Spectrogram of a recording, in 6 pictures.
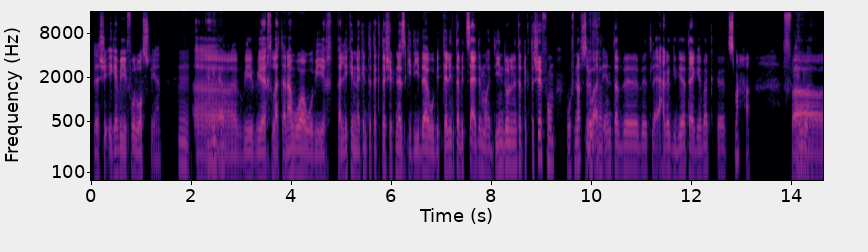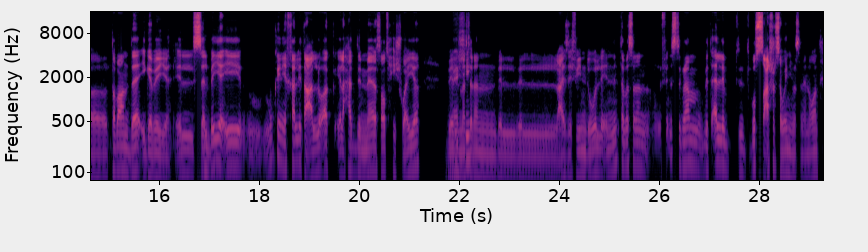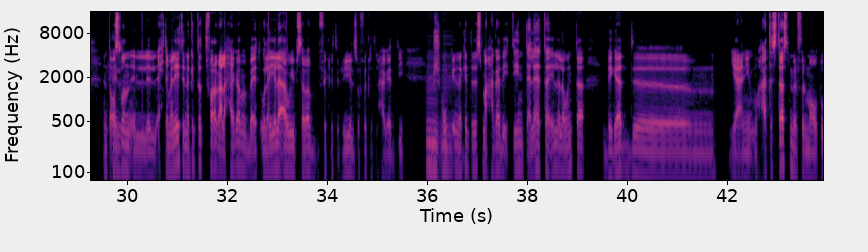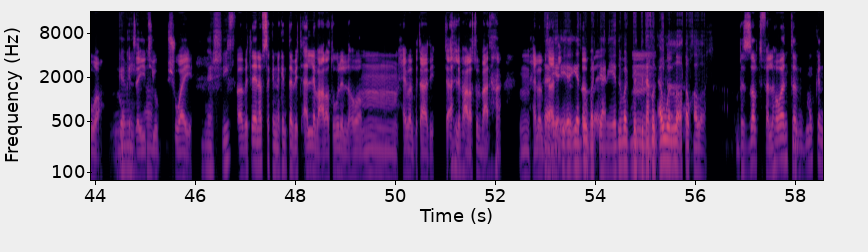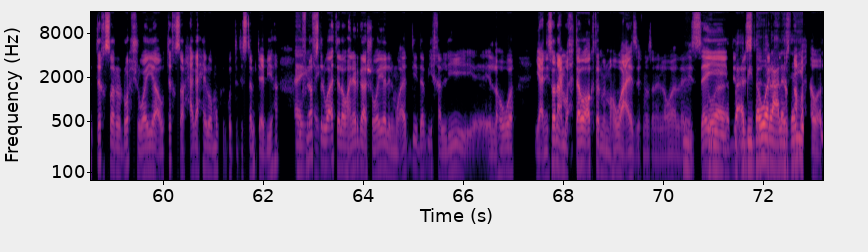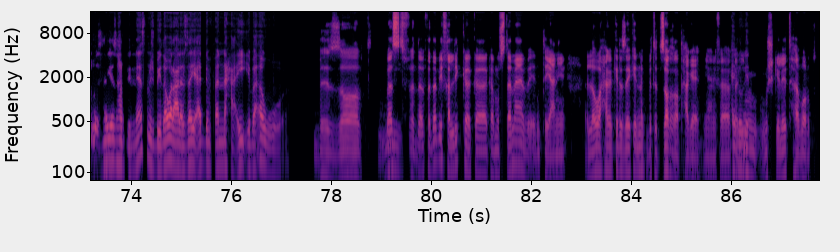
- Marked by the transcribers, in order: in English: "الreels"; laughing while speaking: "تقلّب على طول بعدها"
- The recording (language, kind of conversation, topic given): Arabic, podcast, إزاي التكنولوجيا غيّرت علاقتك بالموسيقى؟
